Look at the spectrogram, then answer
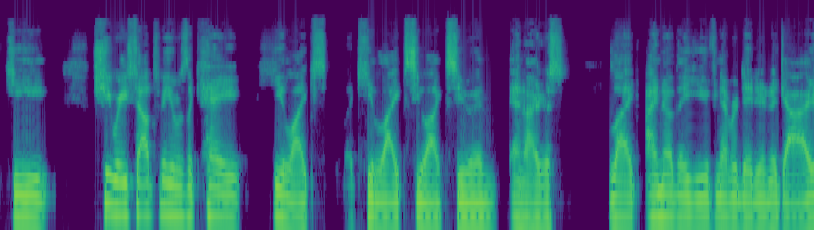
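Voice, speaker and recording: A man in his twenties, a podcast guest, telling his personal story in a rambling, earnest way full of fillers. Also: dry recording. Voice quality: somewhat high voice for a man.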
